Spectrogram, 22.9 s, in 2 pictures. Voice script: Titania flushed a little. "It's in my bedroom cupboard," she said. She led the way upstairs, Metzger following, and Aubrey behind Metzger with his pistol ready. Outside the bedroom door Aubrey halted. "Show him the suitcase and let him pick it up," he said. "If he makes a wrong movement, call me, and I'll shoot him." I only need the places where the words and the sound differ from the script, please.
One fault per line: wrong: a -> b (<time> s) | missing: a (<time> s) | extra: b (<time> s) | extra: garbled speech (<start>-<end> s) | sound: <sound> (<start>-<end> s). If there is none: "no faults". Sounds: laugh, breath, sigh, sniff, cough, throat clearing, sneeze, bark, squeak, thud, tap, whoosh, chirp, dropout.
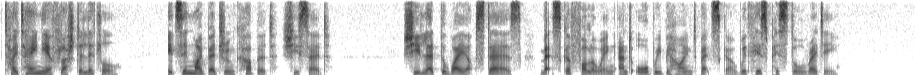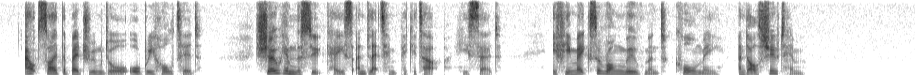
no faults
